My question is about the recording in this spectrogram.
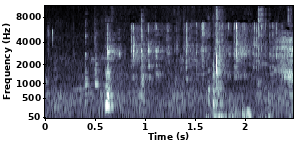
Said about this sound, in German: Aber soll ich auch würfeln? würfeln wir auch.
